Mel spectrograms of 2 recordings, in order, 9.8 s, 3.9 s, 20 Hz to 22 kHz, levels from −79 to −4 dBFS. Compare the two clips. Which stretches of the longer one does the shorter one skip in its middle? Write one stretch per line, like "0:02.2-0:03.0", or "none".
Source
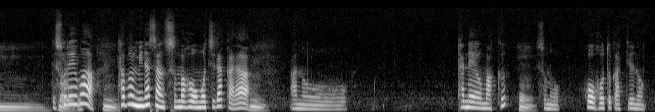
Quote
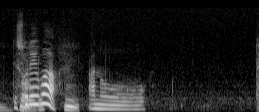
0:01.8-0:04.2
